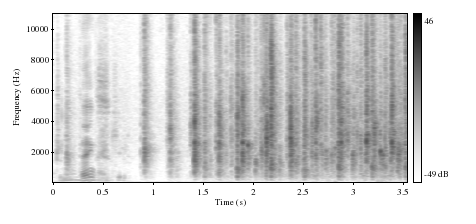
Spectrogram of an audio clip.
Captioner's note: applause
